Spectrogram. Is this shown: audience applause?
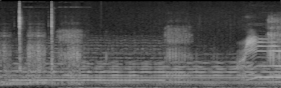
no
